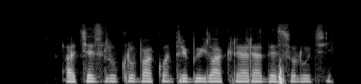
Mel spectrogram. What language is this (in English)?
Romanian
